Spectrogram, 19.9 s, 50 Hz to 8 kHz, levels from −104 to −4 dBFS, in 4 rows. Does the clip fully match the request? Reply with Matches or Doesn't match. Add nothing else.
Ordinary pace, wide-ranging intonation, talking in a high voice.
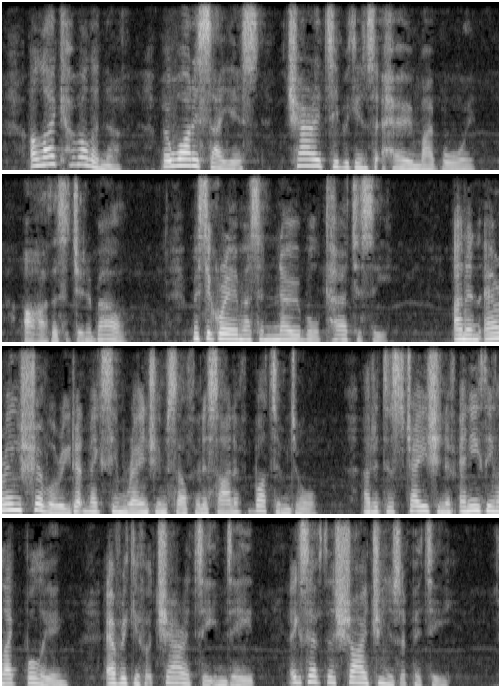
Matches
